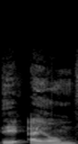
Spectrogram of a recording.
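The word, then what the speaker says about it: Aion: I also had to ask about whether it was Aeon or Ion, but it is Aeon.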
